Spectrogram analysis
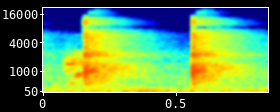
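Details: Focused shockwave therapy applicator as intensity is raised toward the maximum level (about 13), frequency automatically dropping from 180 to 150; two sharp, crisp snapping pulses about half a second apart.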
